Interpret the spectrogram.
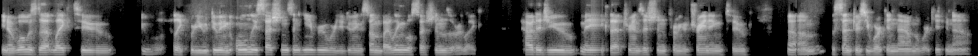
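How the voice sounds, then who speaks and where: A man's voice: lowish voice, fairly even intonation, normal speed, vocal fry. A man asking questions in a casual group discussion in a tentative, hedging way, on dull lo-fi audio.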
